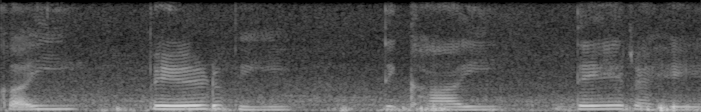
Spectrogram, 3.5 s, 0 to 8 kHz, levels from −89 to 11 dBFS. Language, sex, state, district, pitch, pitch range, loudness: Hindi, female, Haryana, Rohtak, 235 Hz, 205-245 Hz, -18 LUFS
